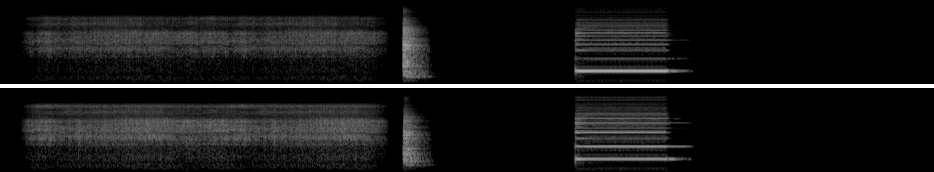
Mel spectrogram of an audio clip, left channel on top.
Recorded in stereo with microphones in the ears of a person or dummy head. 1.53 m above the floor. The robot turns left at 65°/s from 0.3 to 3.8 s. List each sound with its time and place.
4.0 s a clap: 75° left (ahead or behind), 1.1 m
5.8 s an alarm: 10° right (ahead or behind), 1.0 m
